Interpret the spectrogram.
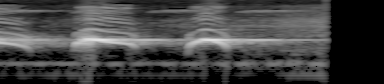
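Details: Local spotted dove song meant to lure in other doves; a pair of mellow, low-pitched coos, the second slightly softer, each followed by a sustained even tone over a faint low drone.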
